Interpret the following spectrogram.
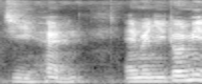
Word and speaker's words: Jihan: Okay, the argument was simply that when you said that somebody calls you when people call you Jihan, and when your actual name is pronounced Ji-hen, and when you told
